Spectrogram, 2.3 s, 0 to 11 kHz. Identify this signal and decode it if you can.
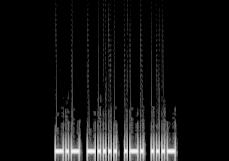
Morse code, heard as a keyed tone, about 44 wpm, 700 Hz. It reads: K6RV
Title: Call Signs Repeated 2x - 45wpm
